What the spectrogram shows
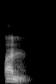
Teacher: आगे है अल्हम्दु, तो अल कुरान करीम में जहां भी लाम पर जज़म होगी, उसको कभी उसके ऊपर स्टे नहीं करना, उसकी आवाज को लंबी नहीं करना, अल नहीं करना, हमेशा लाम जज़म 1 सेकंड, 1 काउंट, सिर्फ अल, फिनिश।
